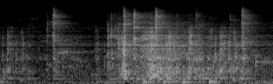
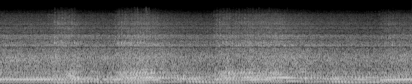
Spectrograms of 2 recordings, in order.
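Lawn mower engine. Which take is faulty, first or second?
first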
